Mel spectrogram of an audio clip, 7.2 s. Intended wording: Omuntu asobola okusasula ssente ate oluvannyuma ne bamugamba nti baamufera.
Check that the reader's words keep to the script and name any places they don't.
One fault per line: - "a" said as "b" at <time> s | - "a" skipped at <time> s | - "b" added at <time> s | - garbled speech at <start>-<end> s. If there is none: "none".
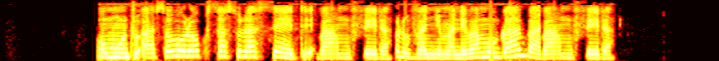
- "ate" said as "baamufera" at 3.2 s
- "nti" skipped at 5.3 s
